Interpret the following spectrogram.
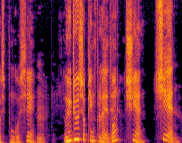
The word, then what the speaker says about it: SHEIN: 곳이 의류 쇼핑 플랫폼 쉬엔 CN 어 스펠링은 s i 근데 그걸 시이라 읽어 쉬엔 같기도 하고 쉐인 같기도 하고 중구난방인데 일반적으로는 쉬엔이라고 부르더라고요 아 그러면 이거는 중국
